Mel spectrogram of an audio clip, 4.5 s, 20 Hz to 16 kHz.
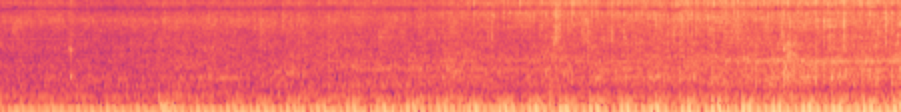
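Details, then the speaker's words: Yamaha 60 hp outboard on a Bay Craft 17'5 skiff, first start with new controls, steering cable not hooked up, shifted into gear and back to neutral: even, steady low burble about three pulses a second, no knocks or misses; idling cleanly. "Sounds like she's running good to me, brother."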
